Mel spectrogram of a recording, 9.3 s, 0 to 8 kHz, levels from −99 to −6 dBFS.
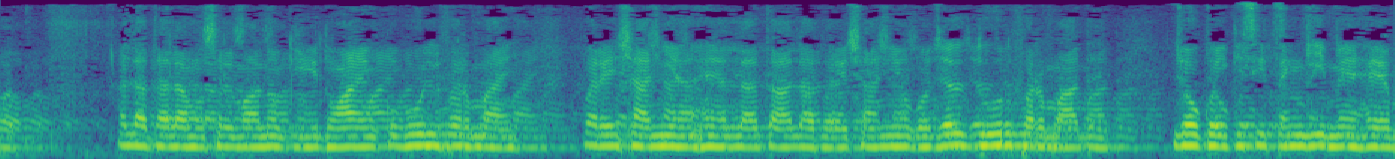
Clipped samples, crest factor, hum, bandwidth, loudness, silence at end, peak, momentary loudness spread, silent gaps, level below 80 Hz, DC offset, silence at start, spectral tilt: under 0.1%; 16 dB; none; 8 kHz; -23 LUFS; 0 s; -6 dBFS; 10 LU; none; -52 dBFS; under 0.1%; 0 s; -7 dB/octave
